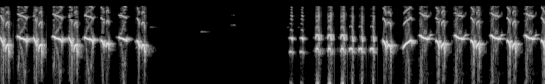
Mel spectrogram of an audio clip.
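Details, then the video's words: Chestnut-vented warbler of southern African scrubland: rapid jangling downslurred notes, a short pause, then a quick stuttering series of chips flowing into bright repeated whistled phrases. "Masteran Burung Luar Negeri Suara Asli Kristal HD - Chestnut-vented Warbler (Sylvia Subcaerulea)"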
